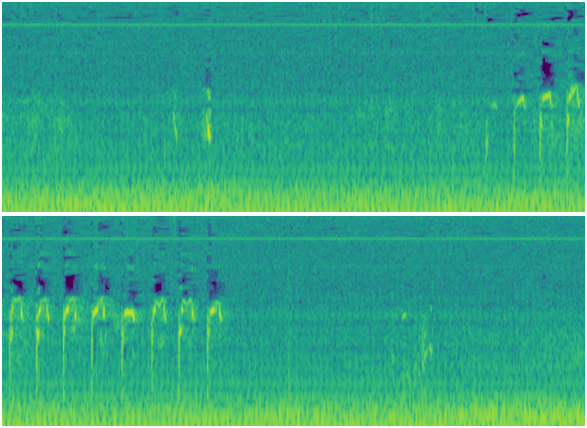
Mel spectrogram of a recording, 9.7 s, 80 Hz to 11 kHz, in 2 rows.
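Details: Osprey at a Loch Garten nest in Scotland, filmed by webcam on 20 June 2012 at 13:24 as an adult delivers fish to chicks; about eleven sharp, whistled, slightly downslurred chirps in a quick run over steady low hum.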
